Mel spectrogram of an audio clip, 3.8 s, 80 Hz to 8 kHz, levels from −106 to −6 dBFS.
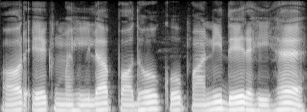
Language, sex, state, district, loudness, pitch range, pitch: Hindi, male, Jharkhand, Ranchi, -15 LUFS, 110-130 Hz, 120 Hz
